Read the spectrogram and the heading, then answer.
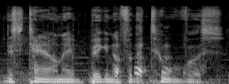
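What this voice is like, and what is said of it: Put-on Western or Southern accent. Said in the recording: “why are we all doing Western accents all or Southern accents? I'm not sure what accents these are.”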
